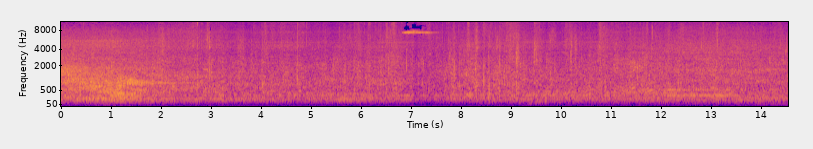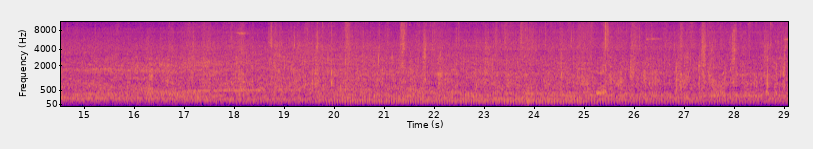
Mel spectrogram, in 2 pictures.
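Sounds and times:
indistinct voices: 0.0 - 29.0
rushing outdoor noise: 0.0 - 29.0.

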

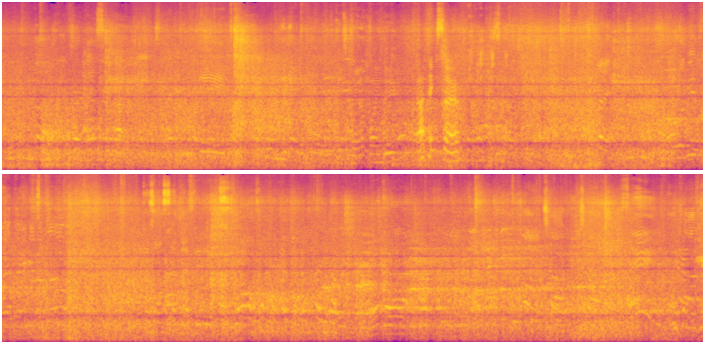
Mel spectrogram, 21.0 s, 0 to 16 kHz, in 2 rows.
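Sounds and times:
spectators chattering: 0.0 - 21.0.

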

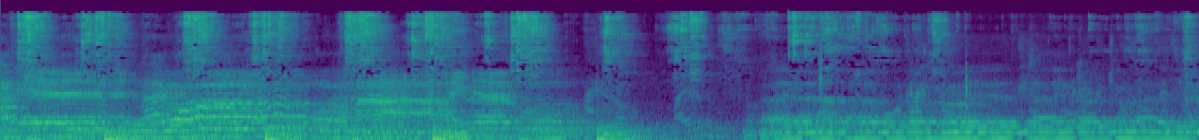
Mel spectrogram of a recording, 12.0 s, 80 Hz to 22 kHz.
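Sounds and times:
sistrum jingle: 0.0 - 9.6
men chanting low note: 0.0 - 11.9.

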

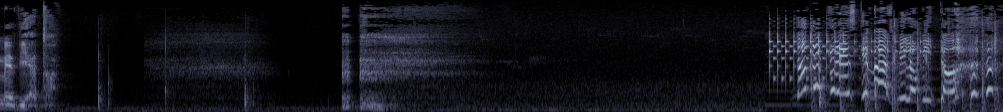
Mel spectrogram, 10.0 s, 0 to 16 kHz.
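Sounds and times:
phone ringtone: 7.7 - 8.8.

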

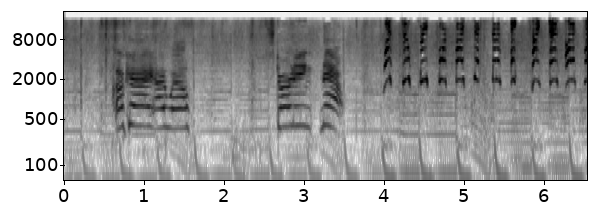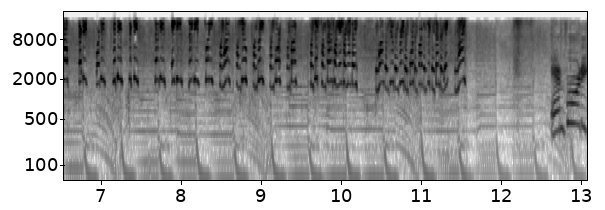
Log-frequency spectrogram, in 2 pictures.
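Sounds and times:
background music with bass beat: 3.6 - 13.0
sped-up boy's voice chirping: 4.0 - 11.6.

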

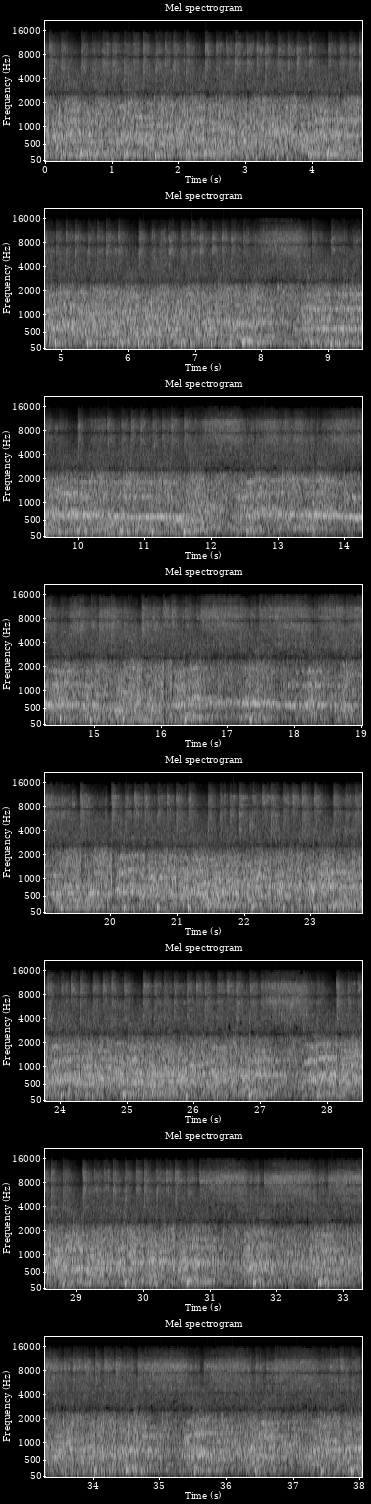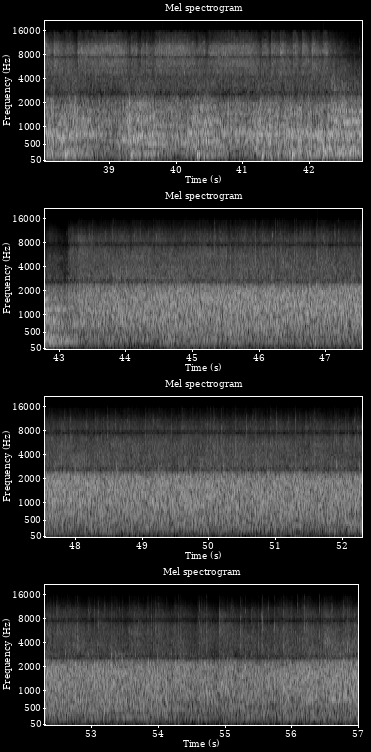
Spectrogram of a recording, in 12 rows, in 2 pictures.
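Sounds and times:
frame drum beating: 0.0 - 43.3
audience applause: 0.0 - 57.0
mixed choir singing: 0.0 - 57.0.

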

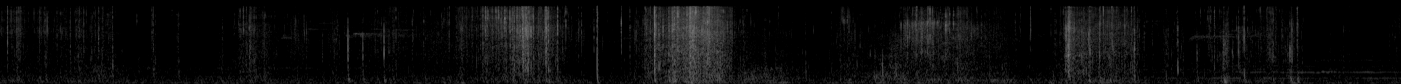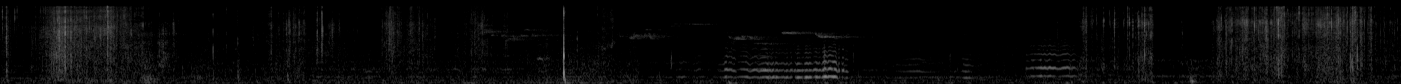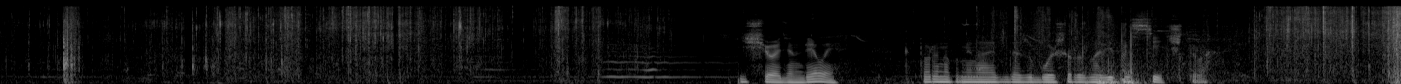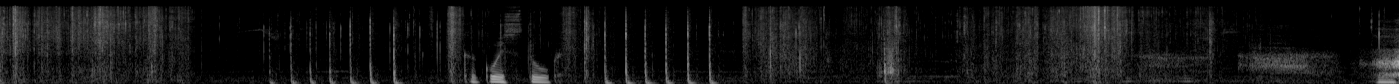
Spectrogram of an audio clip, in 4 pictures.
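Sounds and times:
dry leaves and twigs rustling: 0.0 - 20.7, 24.6 - 56.0
fly buzzing: 10.6 - 15.4, 20.7 - 25.8, 28.2 - 30.6, 32.2 - 35.4, 48.0 - 54.8.

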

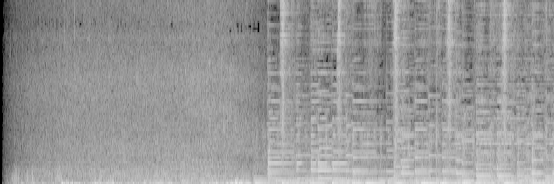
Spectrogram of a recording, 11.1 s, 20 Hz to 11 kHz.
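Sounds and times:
wind buffeting microphone: 0.1 - 5.3
song: 5.1 - 11.0.

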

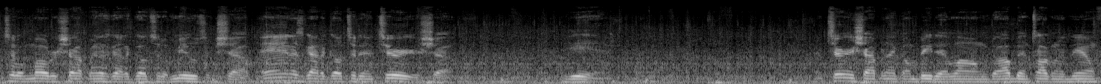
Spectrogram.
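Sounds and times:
car cabin rumble and hiss: 0.0 - 11.0.

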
